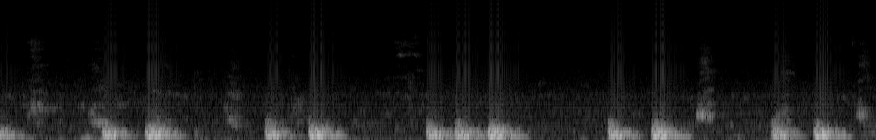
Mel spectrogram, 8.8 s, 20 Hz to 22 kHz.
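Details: Normal first and second heart sounds played in a cardiology teaching seminar, toward the apex and aortic areas: paired lub-dub beats, slow at about 40 a minute, with clear quiet gaps and no added sounds.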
